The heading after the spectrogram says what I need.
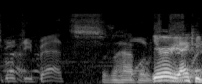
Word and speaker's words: Mookie Betts: They pronounce it like this. They go Kuwait. They go Mookie Batis.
